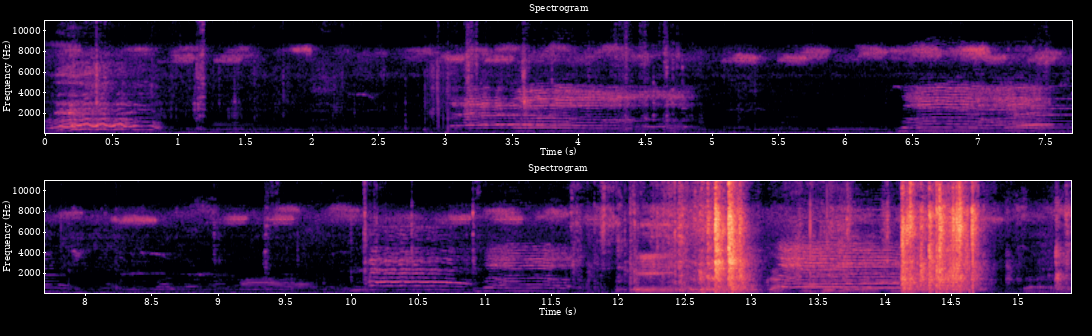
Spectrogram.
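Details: Several farmed goats in their shed bleat as the main door is opened. Wavering, quavering bleats come in bursts of one to two seconds, about five calls spread over the stretch, the last ones louder and harsher.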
